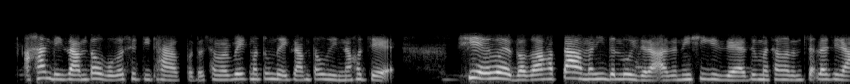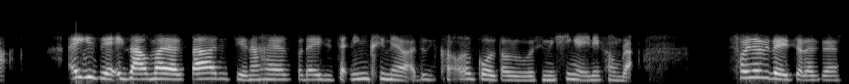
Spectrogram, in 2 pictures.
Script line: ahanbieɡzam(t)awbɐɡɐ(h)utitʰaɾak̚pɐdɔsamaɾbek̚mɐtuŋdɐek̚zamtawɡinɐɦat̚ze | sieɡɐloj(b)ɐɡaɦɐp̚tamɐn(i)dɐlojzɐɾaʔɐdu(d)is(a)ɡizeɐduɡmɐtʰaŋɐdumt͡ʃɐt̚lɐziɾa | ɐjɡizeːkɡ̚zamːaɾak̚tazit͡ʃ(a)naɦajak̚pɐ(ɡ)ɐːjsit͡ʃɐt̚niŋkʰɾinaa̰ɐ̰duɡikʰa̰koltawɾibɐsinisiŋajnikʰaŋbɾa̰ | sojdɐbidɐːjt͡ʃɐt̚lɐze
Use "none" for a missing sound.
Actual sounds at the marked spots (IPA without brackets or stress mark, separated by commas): t, s, b, i, n, i, e, d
